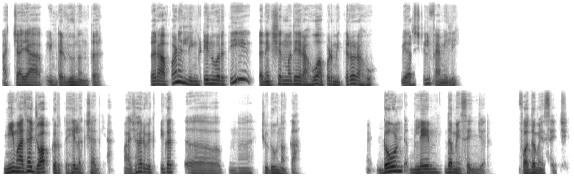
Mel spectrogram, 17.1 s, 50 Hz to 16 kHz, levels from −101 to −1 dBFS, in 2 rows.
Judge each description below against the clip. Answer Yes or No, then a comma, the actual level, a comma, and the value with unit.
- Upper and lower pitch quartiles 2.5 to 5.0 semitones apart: No, wide, 5.6 semitones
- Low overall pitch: Yes, low, 130 Hz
